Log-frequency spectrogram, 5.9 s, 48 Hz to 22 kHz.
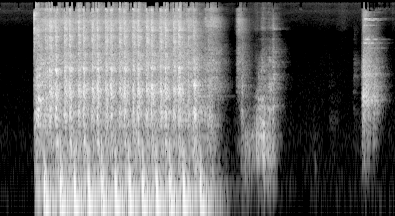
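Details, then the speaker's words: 1993 Honda TRX 300EX with a size-40 idle jet replacing the original 38 and the air box removed: single cylinder fires at about two and a half beats a second, uneven and stumbling, then dies; idle raised but still not right. "bumped up the idle more than I should have to something still not right so I'm gonna pause for right now reevaluate and come back at it"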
